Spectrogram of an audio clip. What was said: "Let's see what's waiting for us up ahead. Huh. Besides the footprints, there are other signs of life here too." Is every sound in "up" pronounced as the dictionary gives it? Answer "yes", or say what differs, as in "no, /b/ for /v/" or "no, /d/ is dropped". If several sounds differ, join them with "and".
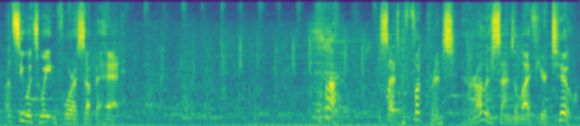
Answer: yes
